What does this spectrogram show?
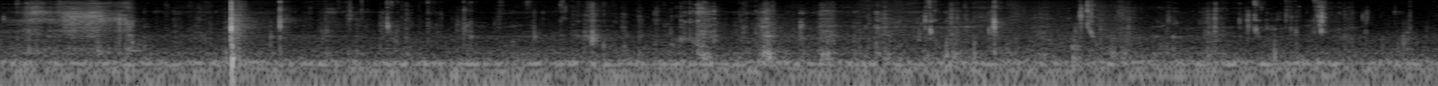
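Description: Close-up chewing of crispy fried chicken, with wet mouth clicks, smacks and some crunching, and a sharper click about a second and a half in, over a steady low hum.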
